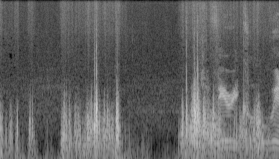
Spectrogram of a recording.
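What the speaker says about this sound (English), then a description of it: "Very cool wind blowing from the west, northwest or southwest, somewhere along that line." Cool wind blows outdoors in gusty, buffeting bursts across the microphone, loud and close, rising and falling in waves.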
